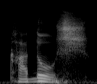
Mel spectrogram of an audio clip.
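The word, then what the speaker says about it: קדוש: जो इब्रानी शब्द है उसे कहा जाता है खादोश। QDOSH। इंग्लिश में अगर इसको लिखेंगे तो इसका उच्चारण इस तरीके से होगा, खादो।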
